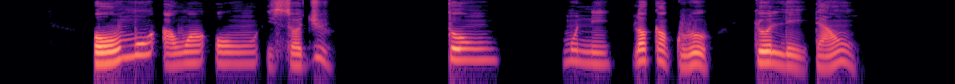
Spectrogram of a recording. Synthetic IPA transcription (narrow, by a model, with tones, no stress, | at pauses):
o˨ũ˨˦mũ˦a˦˨w̃ɔ̃˧o˧hũ˧i˨sɔ˧d͡ʒu˦˨ | to˦ũ˦ | mũ˦nĩ˧ | lɔ˦kã˦˨kũ˨˦ɾo˦˨ | ki˦o˦le˦˨dã˨˦ũ˦˨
